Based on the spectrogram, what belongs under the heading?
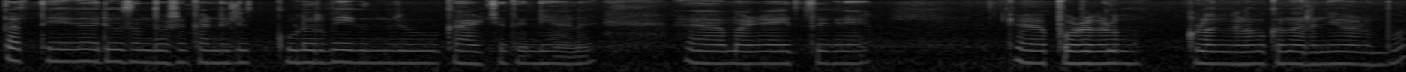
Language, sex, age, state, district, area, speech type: Malayalam, female, 30-45, Kerala, Palakkad, rural, spontaneous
